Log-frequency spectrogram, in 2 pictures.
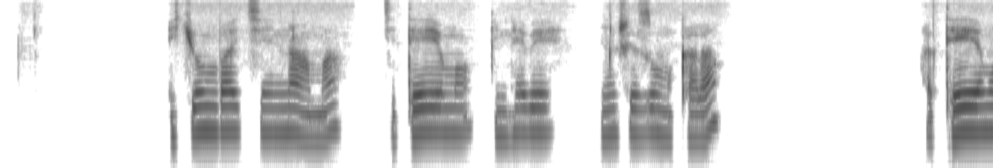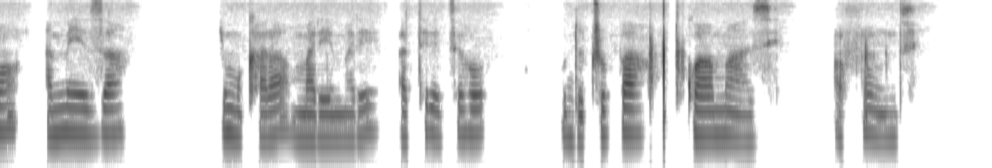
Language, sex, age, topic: Kinyarwanda, female, 18-24, finance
